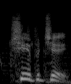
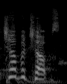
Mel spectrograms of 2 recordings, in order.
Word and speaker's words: Chupa Chups: You westerners pronounce it wrong. It's pronounced chupa chups. Ah, where does where do chopper chops chopper chops originate from?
